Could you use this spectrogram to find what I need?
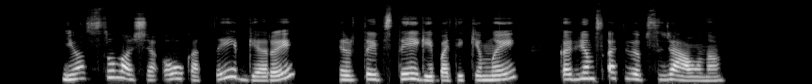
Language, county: Lithuanian, Kaunas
